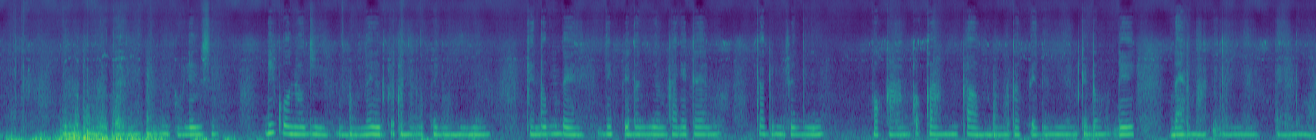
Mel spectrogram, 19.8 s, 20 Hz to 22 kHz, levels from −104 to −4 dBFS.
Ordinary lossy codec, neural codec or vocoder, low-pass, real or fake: none; codec, 44.1 kHz, 1.7 kbps, Pupu-Codec; none; fake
